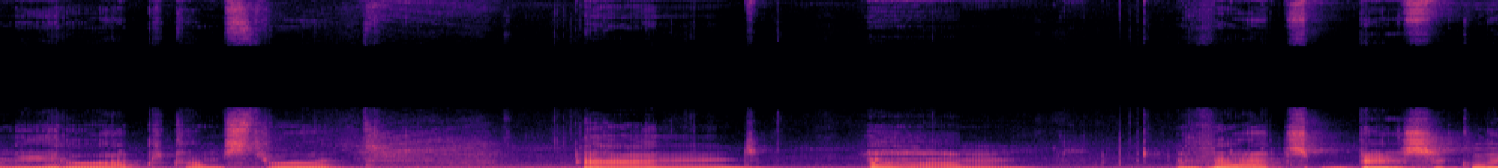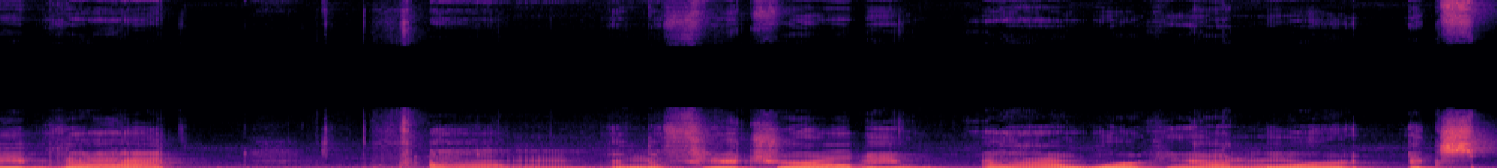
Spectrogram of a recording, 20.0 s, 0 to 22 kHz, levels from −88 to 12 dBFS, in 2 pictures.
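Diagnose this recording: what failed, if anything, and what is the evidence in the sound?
The fault is stereo read as mono, at the sample-format conversion stage, and it runs through the whole recording. Interleaved left and right samples are being consumed as one channel, so every stereo frame becomes two consecutive mono samples. The sound plays at 0.5x speed and sits 12 semitones, a full octave, low. A plain sample-rate mismatch would also slow and lower the sound, but here a fainter mirrored copy appears in the upper half of the spectrum.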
